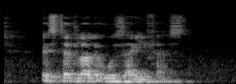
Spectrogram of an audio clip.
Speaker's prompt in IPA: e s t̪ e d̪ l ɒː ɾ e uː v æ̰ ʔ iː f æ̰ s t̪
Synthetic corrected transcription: e s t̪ e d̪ l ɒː l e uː z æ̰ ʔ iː f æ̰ s t̪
